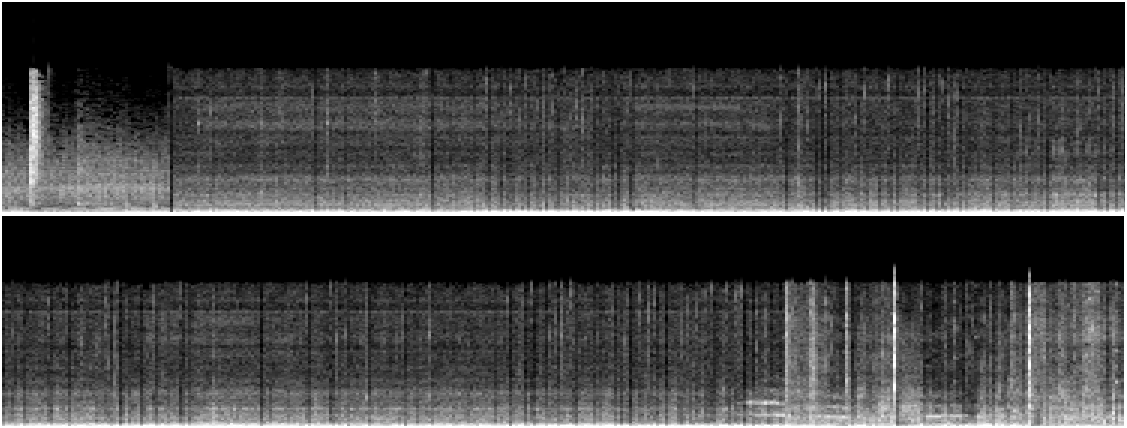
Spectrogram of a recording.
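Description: Steady rumble of a moving car, engine and road noise, with a few sharp knocks near the end.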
